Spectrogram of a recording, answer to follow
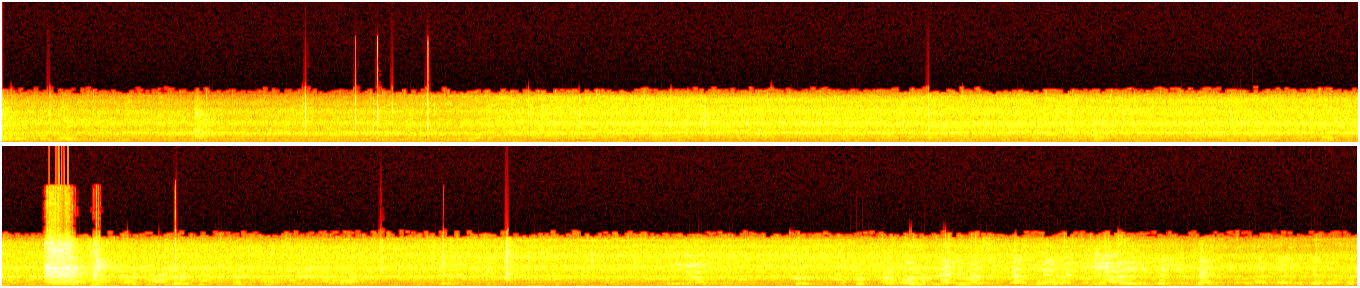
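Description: Steady low hum of cruise-ship engines running while the boats are tied up alongside one another, with a short loud burst about halfway and crew voices calling in the second half.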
